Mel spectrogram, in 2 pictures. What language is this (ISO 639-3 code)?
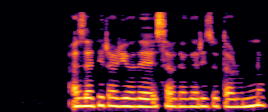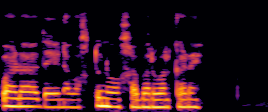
pus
